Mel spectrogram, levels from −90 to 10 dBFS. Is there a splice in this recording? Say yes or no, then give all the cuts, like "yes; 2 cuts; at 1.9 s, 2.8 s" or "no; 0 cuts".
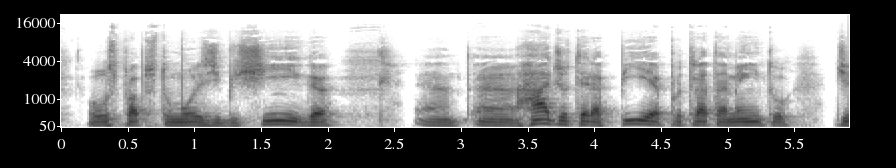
no; 0 cuts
